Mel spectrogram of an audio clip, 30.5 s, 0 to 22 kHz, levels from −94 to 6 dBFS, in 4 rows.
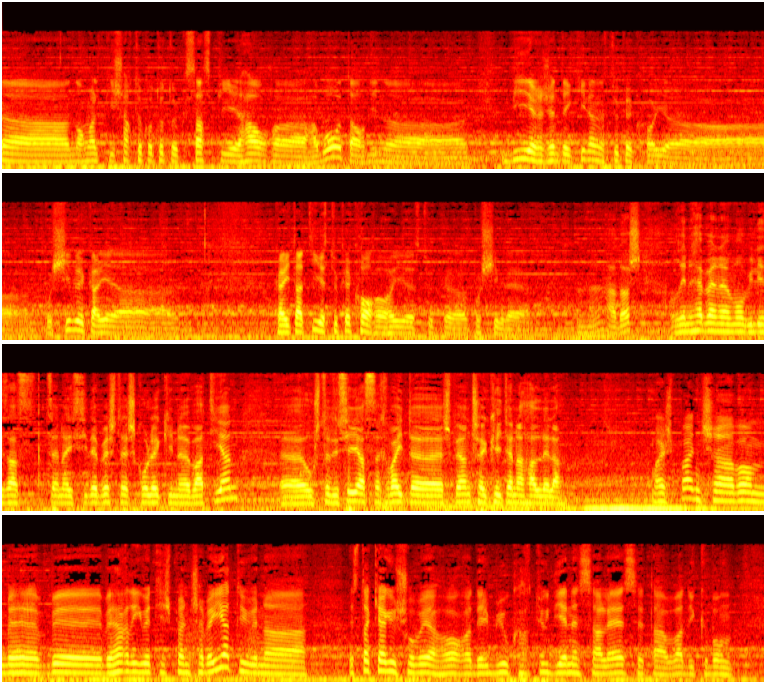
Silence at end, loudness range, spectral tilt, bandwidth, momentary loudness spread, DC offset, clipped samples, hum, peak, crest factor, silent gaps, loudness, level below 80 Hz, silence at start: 0 s; 7 LU; -5 dB/octave; 12 kHz; 11 LU; under 0.1%; under 0.1%; none; 0 dBFS; 16 dB; none; -17 LUFS; -26 dBFS; 0 s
